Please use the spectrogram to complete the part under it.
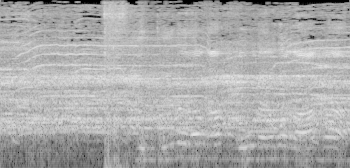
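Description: A young man speaks through a microphone over loudspeakers.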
